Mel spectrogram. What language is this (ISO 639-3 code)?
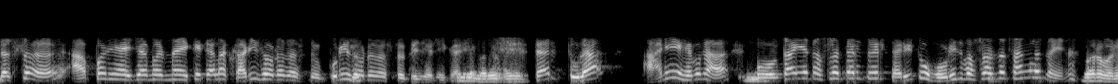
mar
